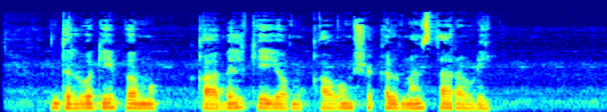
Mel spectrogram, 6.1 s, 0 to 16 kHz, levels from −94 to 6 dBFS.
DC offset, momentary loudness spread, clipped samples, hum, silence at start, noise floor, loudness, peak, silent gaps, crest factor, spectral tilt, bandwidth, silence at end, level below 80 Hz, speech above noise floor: under 0.1%; 8 LU; under 0.1%; none; 0.5 s; -54 dBFS; -22 LUFS; -4 dBFS; none; 18 dB; -5.5 dB/octave; 11.5 kHz; 1.2 s; -38 dBFS; 33 dB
